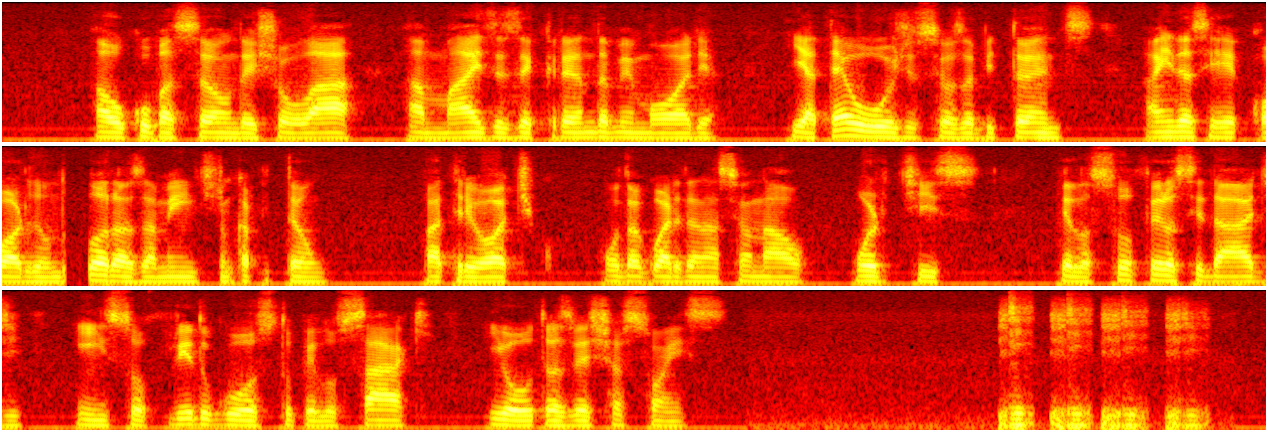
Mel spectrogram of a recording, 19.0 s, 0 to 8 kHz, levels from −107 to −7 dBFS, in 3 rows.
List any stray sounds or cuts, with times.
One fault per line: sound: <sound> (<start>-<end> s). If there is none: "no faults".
sound: dropout (6.6-6.8 s)
sound: laugh (17.6-18.7 s)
